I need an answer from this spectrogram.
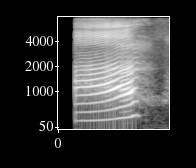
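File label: "wan2", Chinese, F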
